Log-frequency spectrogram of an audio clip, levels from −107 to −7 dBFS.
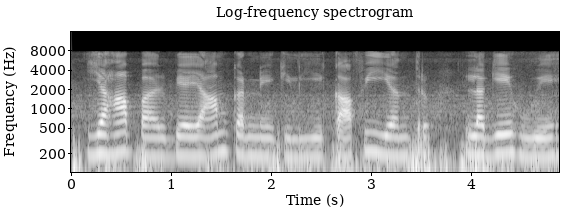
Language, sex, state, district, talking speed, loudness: Hindi, female, Chhattisgarh, Bilaspur, 125 wpm, -19 LUFS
